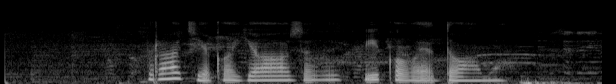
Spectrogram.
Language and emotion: Russian, sad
